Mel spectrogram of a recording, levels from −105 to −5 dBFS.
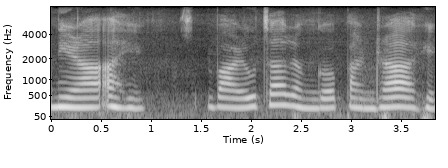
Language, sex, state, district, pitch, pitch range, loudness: Marathi, female, Maharashtra, Sindhudurg, 215 Hz, 210-225 Hz, -24 LUFS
